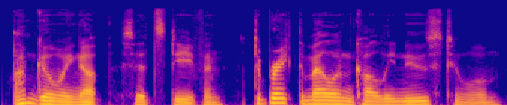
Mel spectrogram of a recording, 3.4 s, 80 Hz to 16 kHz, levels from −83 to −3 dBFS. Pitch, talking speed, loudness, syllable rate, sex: 105 Hz, 215 wpm, -18 LUFS, 5.3 syllables/s, male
